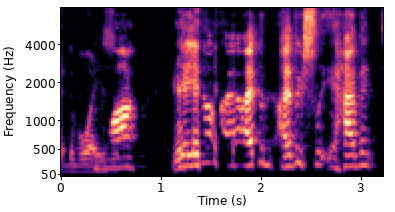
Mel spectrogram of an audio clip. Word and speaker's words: Du Bois: Yeah, it's French, Du Bois, but yeah, Du Bois.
